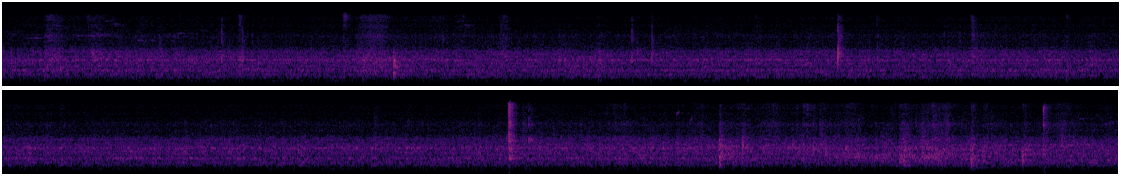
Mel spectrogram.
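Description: A small flame flickers and crackles softly as fabric burns.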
